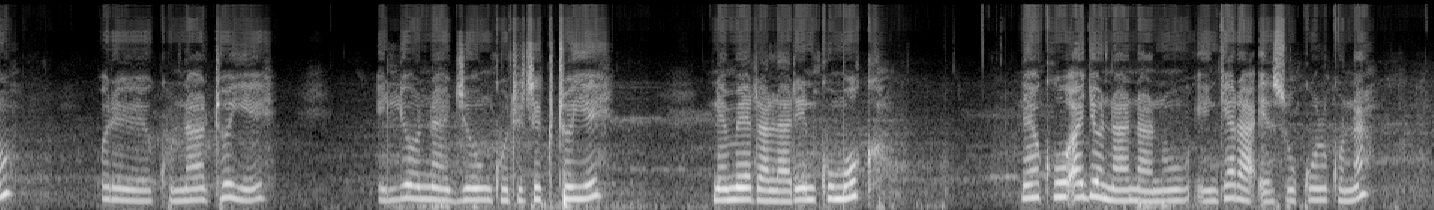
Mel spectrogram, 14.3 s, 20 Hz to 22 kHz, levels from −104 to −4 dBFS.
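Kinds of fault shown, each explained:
Opus compression: The speech sounds rough and grainy, with a noisy, sandpapery texture, yet without the swirling holes of MP3; the damage is plainly audible throughout. The bandwidth stays full, extending to about 20.2 kHz. The likely cause is Opus coding in its music mode at a low rate, fitting roughly 24 kbps, where each band keeps its energy but is filled with folded or noise content once the bits run short.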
